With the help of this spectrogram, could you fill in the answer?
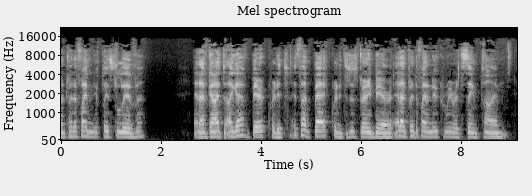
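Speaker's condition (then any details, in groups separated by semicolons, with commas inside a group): Cerebral palsy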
